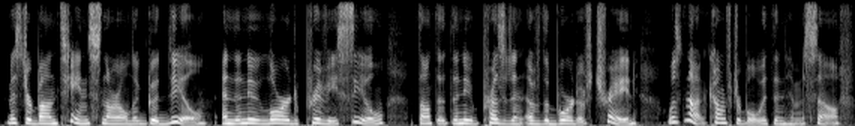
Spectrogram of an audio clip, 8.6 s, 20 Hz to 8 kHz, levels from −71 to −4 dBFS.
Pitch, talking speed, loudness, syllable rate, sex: 215 Hz, 190 wpm, -18 LUFS, 4.9 syllables/s, female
